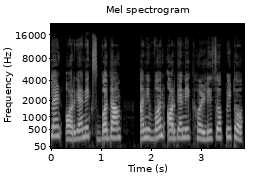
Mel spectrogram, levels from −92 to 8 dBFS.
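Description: At 0.89 s the speech suddenly drops to an adaptive stream at a lower bitrate, without a gap. Codec artefacts rise, which fits a switch to a low-rate HE-AAC stream.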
